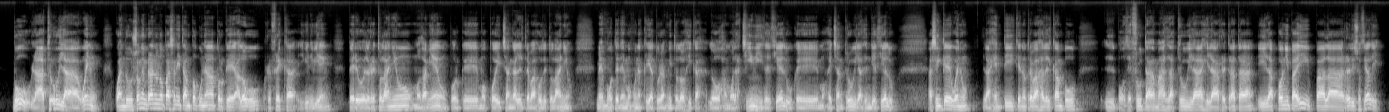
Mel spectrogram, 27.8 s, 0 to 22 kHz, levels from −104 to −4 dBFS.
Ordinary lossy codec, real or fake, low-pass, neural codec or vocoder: none; real; 19.8 kHz; none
